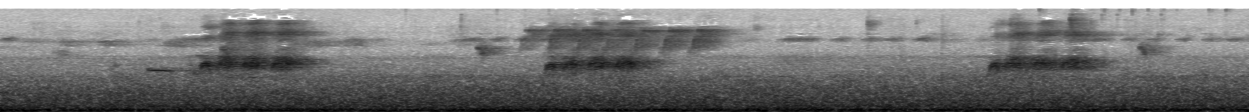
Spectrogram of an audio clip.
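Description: A bird calling, three short calls each under a second long, repeating about every three seconds over a steady low rumble.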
